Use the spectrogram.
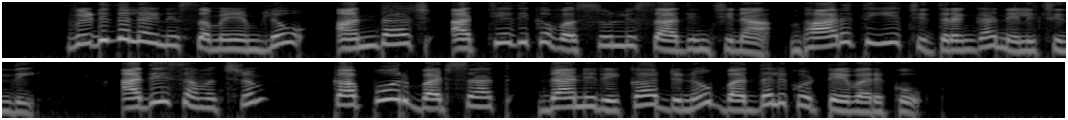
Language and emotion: Telugu, neutral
